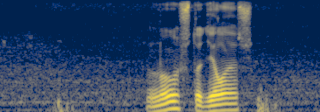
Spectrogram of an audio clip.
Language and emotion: Russian, neutral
